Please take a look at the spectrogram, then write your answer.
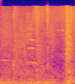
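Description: Musket fire in the multiplayer war game Holdfast: Nations at War, a dense wash of muffled gunshots and battlefield noise with a heavier boom near the end.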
